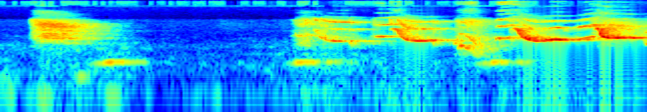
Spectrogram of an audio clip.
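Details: Large-billed seed finch kept at a breeding setup: a short buzzy burst, a second's pause, then a rapid string of sliding, whistled notes dropping and rising in quick succession.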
